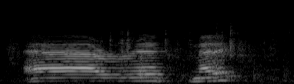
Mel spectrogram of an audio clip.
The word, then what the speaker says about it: arithmetic: sorry my bad arithmetic arithmetic you might think that looks like it says arithmetic it's spelled the same way this is a adjective used as an adjective instead of a noun arithmetic think adding arithmetic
